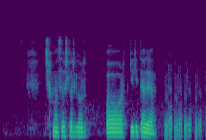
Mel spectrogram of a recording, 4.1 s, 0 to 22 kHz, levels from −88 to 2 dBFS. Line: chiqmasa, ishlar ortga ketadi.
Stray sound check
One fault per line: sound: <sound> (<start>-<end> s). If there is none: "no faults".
sound: laugh (3.3-4.0 s)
